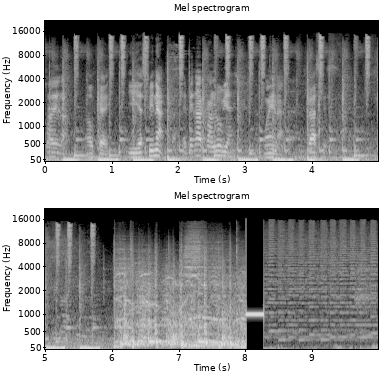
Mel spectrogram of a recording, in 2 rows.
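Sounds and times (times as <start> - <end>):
live band playing loudly: 4.6 - 8.0.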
